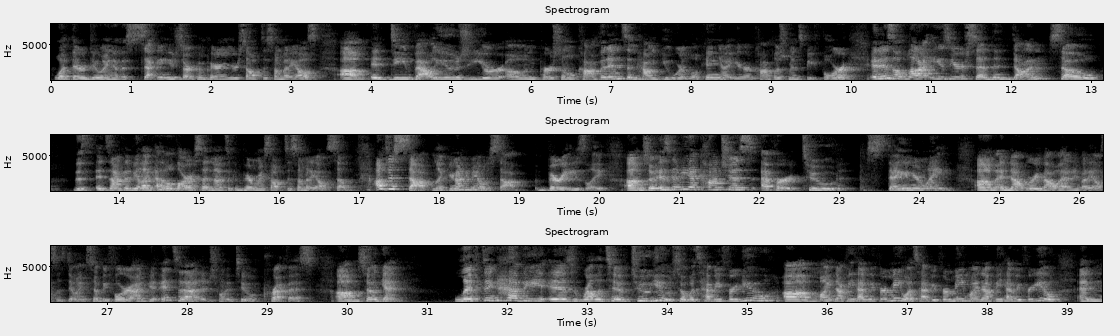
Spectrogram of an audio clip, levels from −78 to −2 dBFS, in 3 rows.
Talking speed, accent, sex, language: 205 wpm, American, female, English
